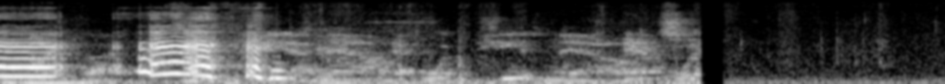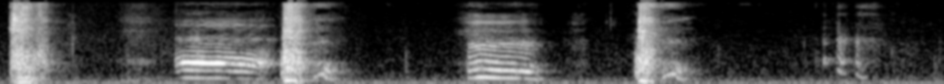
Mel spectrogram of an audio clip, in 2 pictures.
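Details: Newborn baby sneezing: infant babbling and laughter, then several short sharp sneezes with squeaky voiced tails; frequent sneezing in newborns clears the nasal passages and is normal.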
